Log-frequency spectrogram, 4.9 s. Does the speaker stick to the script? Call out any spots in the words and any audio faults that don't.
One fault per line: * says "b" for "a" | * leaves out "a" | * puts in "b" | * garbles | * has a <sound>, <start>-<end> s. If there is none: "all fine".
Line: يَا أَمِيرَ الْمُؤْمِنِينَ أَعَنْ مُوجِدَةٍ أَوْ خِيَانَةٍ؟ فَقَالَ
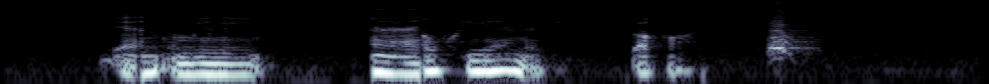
* leaves out "أَمِيرَ"
* leaves out "مُوجِدَةٍ"
* has a bark, 3.9-4.1 s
